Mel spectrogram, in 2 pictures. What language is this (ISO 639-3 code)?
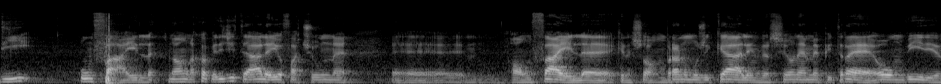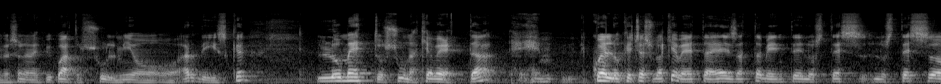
ita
